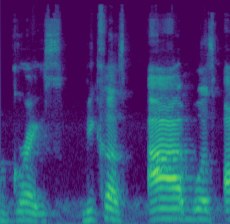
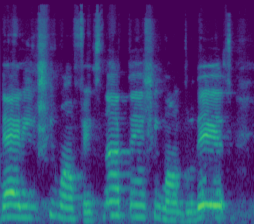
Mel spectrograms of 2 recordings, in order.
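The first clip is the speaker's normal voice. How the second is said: weepy, tearful, crying voice; 4 semitones higher, 5 dB quieter than usual. Retelling a call to dad about the landlord mom: retelling own crying plea. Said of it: "and I was crying".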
